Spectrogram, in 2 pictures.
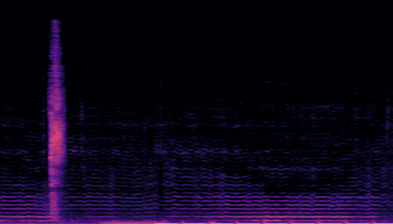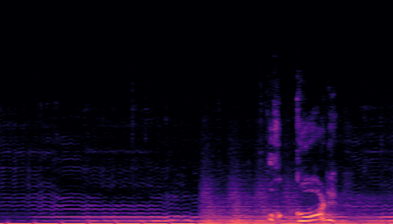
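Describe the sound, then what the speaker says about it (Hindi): Mosquitoes in a room whine with a steady, close buzzing hum that lasts nearly the whole stretch, fairly loud and alone, with a brief extra sound near the start and more clutter toward the end. "इतने मच्छर कैसे है इस कमरे में?"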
